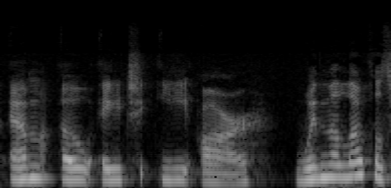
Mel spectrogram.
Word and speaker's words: Moher: Moher is spelled M-O-H-E-R.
